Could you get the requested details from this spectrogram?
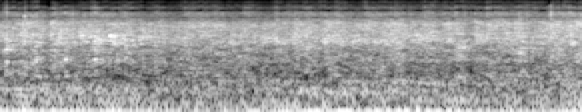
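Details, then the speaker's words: Chevrolet Blazer after exhaust leak repair with RTV and idle lowered: a low steady rumble at idle, exhaust louder than expected from these mufflers but quiet at the front with no ticking or puffing; engine runs normally. "It's definitely louder than I thought it would be. But what did I expect from these mufflers?"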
